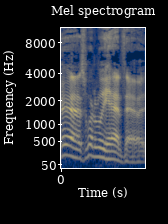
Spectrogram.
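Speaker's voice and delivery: British accent, waiter style.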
